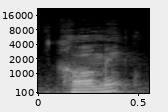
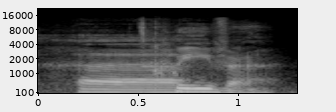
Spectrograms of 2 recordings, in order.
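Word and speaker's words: Caoimhe: How would you pronounce that name? Call me. No, it's a good attempt. Have you come across it? It's Quiva.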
